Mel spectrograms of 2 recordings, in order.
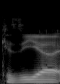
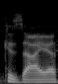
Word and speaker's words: Keziah: girl who on Monday I falsely referred to as probably like Kazia, and then I would just say prom dress girl. Her name is Keziah. That's the real pronunciation.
